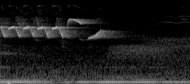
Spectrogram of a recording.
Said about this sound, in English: And just let them fill you with gratitude for the blessing that birds are.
